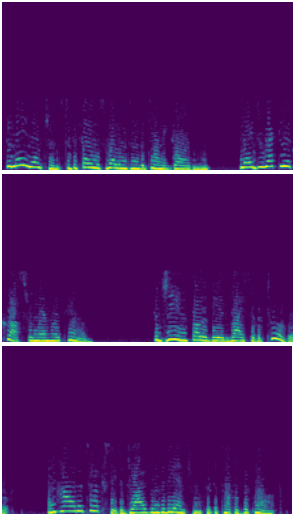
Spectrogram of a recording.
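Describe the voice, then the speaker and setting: A woman reading a short detective story aloud in a measured, deliberate narration. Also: a little high, animated, dry recording. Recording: tinny phone-like dry sound.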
